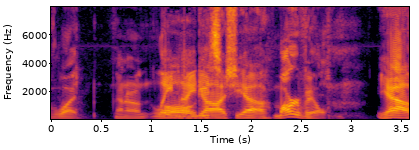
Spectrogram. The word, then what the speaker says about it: Maryville: Marville. Yeah. I think the locals say Marville.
